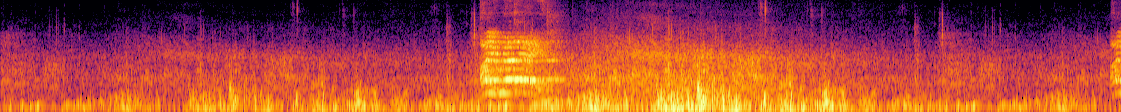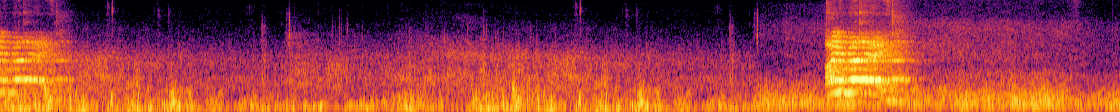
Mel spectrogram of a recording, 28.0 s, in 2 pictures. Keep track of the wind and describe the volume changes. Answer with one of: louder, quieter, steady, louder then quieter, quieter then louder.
louder then quieter.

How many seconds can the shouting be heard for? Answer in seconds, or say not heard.
3 s.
